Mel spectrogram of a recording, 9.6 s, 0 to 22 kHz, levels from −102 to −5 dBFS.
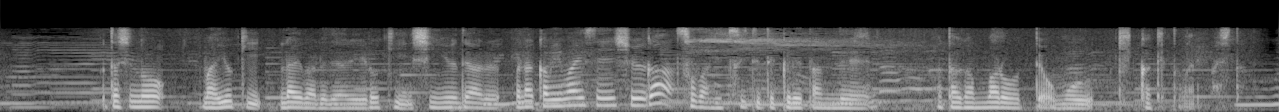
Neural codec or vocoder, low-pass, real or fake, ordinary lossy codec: none; none; real; none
